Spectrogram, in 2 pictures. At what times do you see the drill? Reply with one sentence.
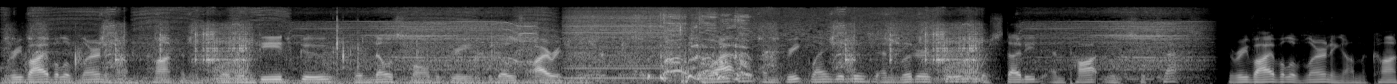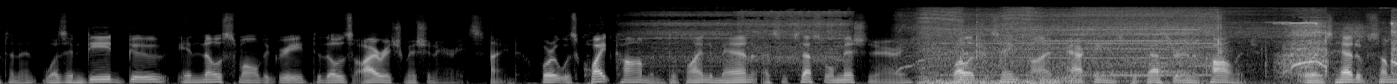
You can hear the drill from 0.0 to 12.2 s and from 20.1 to 27.9 s.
